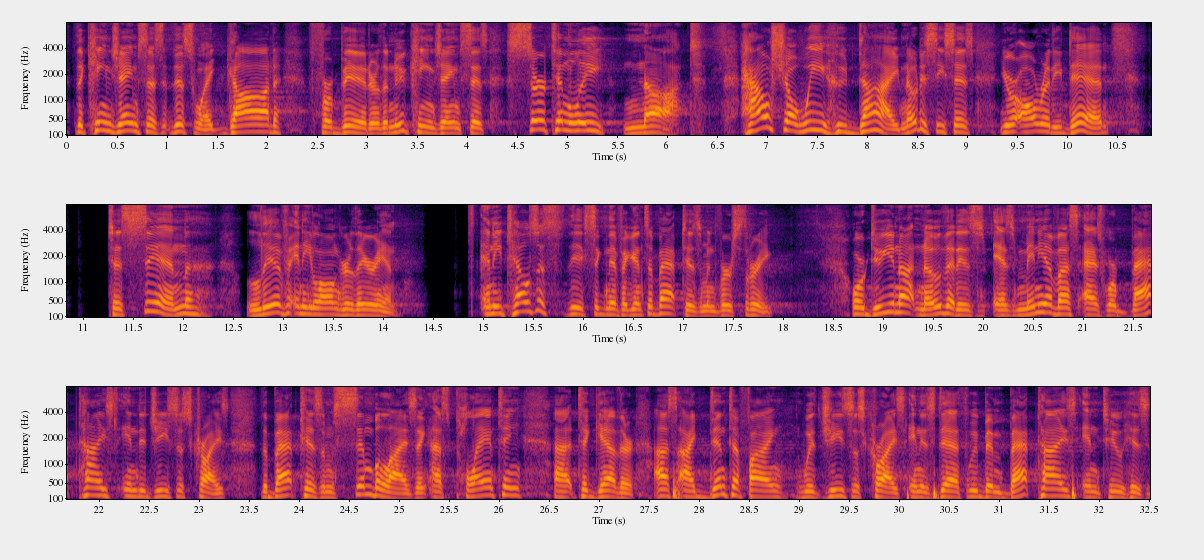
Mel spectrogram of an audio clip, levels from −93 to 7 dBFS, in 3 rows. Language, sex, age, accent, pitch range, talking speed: English, male, 50-69, American, 150-190 Hz, 150 wpm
